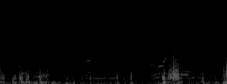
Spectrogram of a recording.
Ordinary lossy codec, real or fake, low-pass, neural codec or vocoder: none; real; none; none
